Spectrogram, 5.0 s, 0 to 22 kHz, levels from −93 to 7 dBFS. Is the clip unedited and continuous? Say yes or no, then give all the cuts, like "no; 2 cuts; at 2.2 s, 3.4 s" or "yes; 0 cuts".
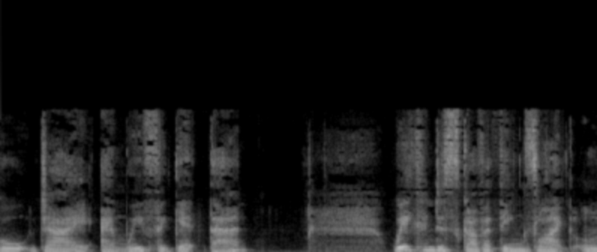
yes; 0 cuts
